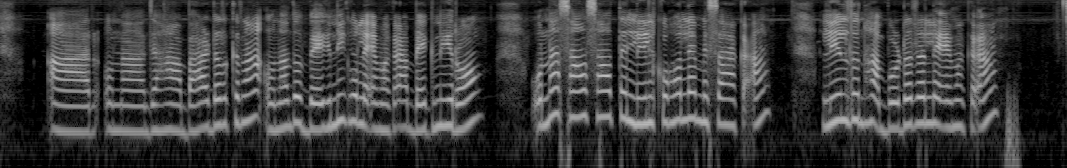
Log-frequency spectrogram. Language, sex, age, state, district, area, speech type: Santali, female, 18-30, Jharkhand, East Singhbhum, rural, spontaneous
